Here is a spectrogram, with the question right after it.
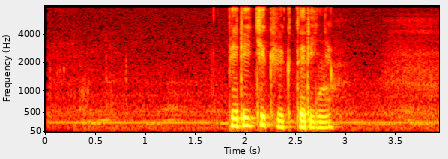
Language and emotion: Russian, neutral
